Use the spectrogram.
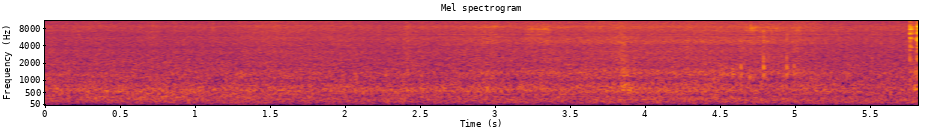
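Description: Heavy rain falls on the California coast during a crab cook-out, making a steady, loud, unbroken hiss that fills the whole scene with no voices.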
